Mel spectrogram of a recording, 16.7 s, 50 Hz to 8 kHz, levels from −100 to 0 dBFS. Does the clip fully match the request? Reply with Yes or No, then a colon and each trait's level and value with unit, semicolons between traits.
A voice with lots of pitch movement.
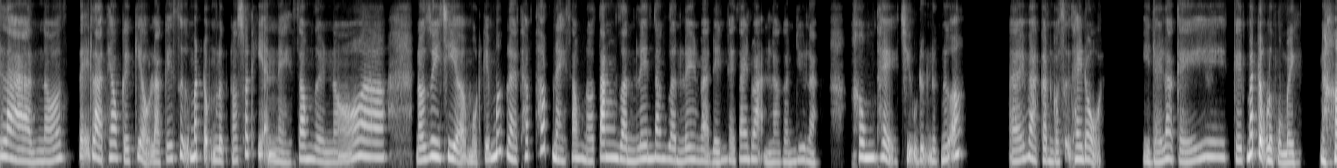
No: average, 4.7 semitones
